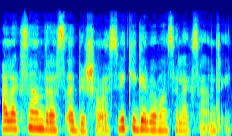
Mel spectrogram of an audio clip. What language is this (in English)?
Lithuanian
